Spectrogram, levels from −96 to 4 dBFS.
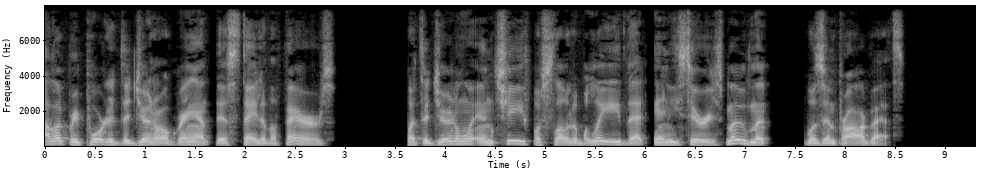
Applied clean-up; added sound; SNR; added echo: none; none; none; none.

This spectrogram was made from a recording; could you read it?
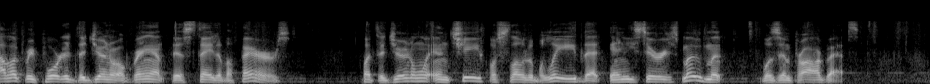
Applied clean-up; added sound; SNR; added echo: neural separator model SepFormer DNS4.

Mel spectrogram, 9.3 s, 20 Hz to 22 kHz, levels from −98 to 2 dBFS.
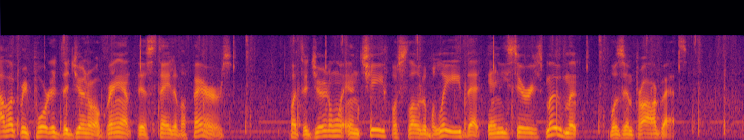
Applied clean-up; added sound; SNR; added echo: none; Walk, footsteps; 16 dB; none.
